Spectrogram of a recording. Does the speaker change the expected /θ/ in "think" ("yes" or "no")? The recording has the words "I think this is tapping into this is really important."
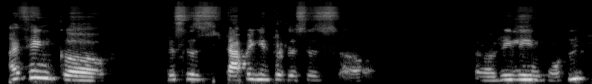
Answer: yes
